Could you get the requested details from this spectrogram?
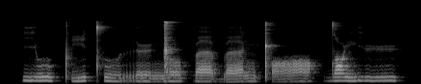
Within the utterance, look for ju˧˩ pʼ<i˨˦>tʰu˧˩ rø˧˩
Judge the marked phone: correct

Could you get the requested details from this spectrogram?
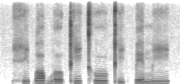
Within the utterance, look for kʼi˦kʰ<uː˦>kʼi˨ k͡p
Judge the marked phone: correct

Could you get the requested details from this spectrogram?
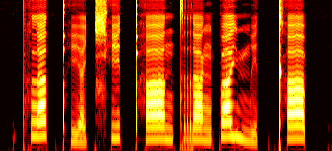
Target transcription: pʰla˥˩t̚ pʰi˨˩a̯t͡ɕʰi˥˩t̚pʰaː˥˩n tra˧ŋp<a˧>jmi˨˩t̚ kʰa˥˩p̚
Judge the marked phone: incorrect: a˥˩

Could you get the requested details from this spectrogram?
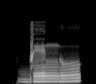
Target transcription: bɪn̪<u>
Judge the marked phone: correct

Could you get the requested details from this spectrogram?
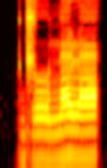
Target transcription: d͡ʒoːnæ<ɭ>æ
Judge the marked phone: correct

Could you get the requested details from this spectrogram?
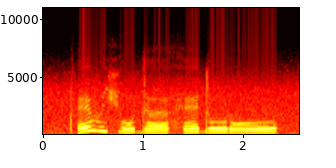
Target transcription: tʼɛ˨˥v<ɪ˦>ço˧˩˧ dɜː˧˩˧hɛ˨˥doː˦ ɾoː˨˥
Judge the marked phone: correct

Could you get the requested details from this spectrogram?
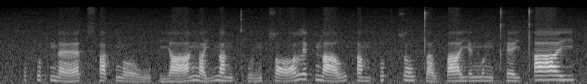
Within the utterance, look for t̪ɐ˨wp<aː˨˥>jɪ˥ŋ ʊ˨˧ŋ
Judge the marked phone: incorrect: aː˥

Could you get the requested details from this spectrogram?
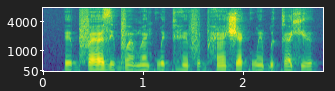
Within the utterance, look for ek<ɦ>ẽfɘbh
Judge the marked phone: correct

